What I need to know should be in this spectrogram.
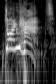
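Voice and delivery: high-pitched bossy call; bossy shout. A narrator's reading. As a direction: order them about in a high voice. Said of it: "Dorcas shouted bossily".

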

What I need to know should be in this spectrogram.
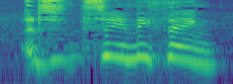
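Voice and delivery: high, embarrassed denial; flustered high mumble; quick mumble. A narrator's reading. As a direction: deny it hastily in a high voice. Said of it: "Neville mumbled quickly".

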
